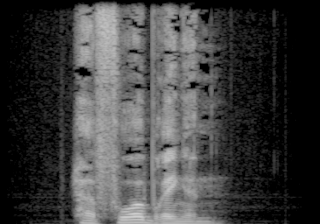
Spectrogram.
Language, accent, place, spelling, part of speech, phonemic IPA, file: German, Germany, Berlin, hervorbringen, verb, /hɛɐ̯ˈfoːɐ̯ˌbʁɪŋən/, De-hervorbringen.ogg
- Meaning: to yield, to spawn, to bear, to produce, to bring forth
